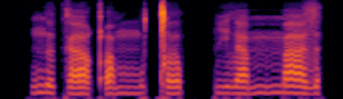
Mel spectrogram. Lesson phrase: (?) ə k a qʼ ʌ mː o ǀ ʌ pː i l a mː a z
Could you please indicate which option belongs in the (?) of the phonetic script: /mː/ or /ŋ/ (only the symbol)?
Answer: ŋ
